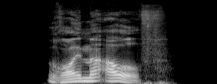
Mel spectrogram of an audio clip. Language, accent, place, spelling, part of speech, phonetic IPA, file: German, Germany, Berlin, räume auf, verb, [ˌʁɔɪ̯mə ˈaʊ̯f], De-räume auf.ogg
- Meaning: inflection of aufräumen: 1. first-person singular present 2. first/third-person singular subjunctive I 3. singular imperative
